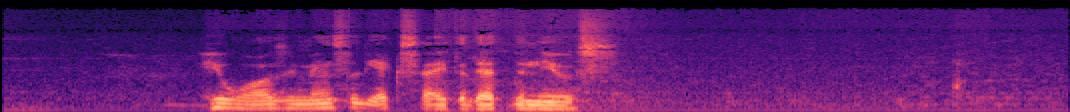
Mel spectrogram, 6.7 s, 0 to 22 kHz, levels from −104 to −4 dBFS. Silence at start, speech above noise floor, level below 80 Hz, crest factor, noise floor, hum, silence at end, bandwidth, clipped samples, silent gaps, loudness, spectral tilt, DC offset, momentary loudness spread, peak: 1.3 s; 36 dB; -54 dBFS; 22 dB; -59 dBFS; none; 0.65 s; 16.5 kHz; under 0.1%; none; -24 LUFS; -6 dB/octave; under 0.1%; 25 LU; -6 dBFS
